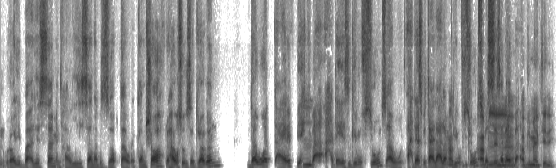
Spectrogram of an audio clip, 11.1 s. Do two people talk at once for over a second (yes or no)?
yes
